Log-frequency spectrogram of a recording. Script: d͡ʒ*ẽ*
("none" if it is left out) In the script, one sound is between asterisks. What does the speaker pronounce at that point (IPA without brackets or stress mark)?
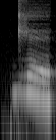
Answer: e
